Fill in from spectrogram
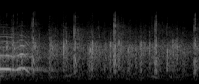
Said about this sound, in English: So you can go ahead and clap if you want to, people.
